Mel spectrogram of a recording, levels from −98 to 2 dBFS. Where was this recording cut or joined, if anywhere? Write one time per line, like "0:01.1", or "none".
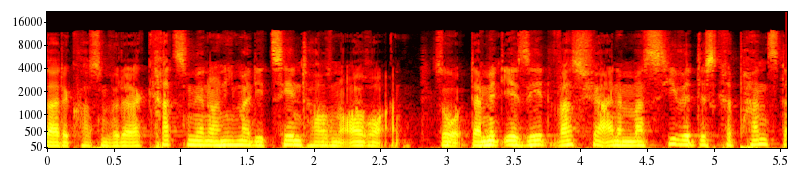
0:02.8

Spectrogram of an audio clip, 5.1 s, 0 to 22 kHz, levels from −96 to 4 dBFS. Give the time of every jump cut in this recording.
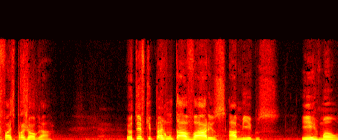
none

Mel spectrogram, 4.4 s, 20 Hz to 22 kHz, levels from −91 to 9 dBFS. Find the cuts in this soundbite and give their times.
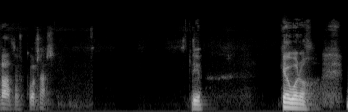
0:02.4

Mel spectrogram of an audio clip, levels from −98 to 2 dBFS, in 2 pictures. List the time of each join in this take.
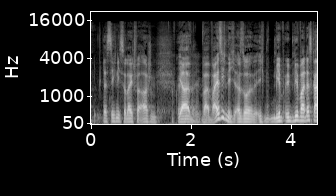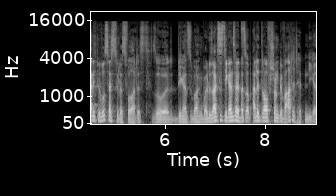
0:07.5

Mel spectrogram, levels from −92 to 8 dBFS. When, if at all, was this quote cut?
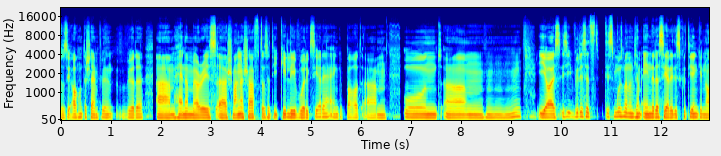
0:01.8
0:05.0
0:06.8
0:10.8
0:11.5

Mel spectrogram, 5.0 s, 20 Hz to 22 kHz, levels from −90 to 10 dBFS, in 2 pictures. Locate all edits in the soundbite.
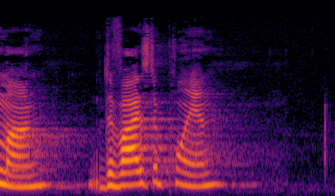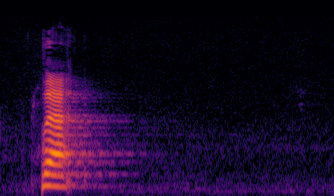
0:02.8

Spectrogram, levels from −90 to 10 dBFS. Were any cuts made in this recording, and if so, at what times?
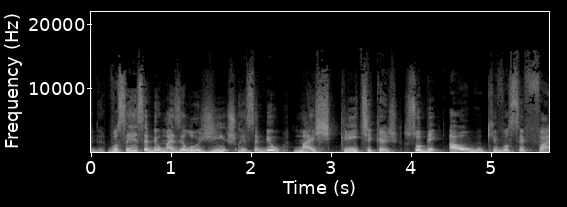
0:01.8
0:02.5
0:03.9

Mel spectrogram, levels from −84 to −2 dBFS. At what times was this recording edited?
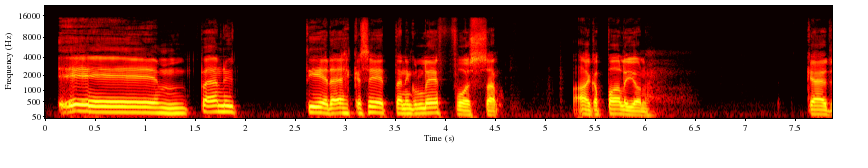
none

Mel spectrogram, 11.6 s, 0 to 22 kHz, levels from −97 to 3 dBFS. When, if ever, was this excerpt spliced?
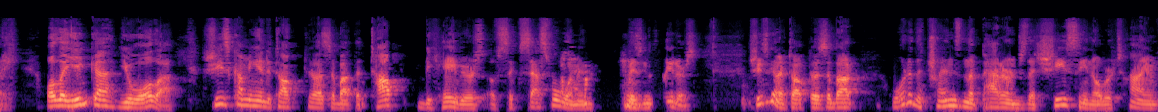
none

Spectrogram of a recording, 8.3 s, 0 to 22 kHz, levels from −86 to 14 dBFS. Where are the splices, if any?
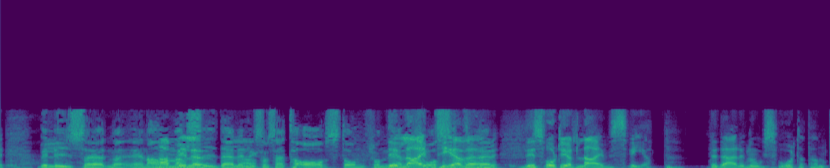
none

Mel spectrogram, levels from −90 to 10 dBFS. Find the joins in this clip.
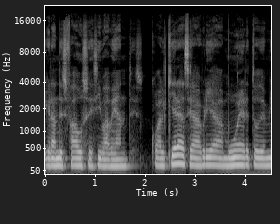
0:02.0

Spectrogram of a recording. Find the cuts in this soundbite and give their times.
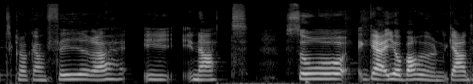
0:01.8

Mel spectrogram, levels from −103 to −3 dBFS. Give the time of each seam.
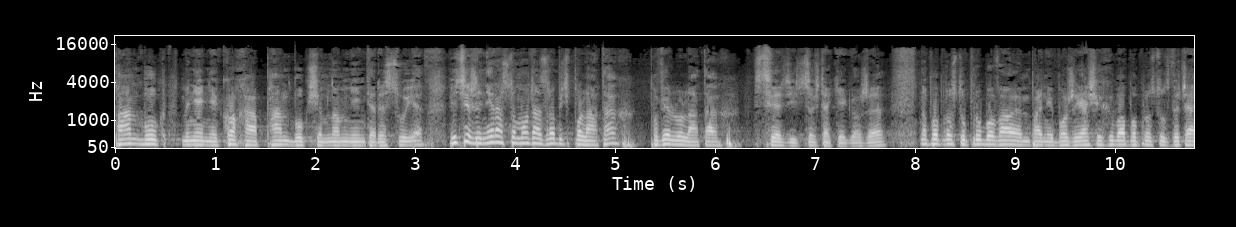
0:05.3

